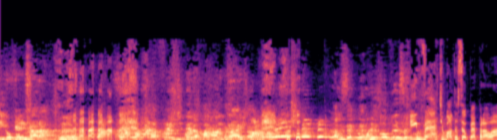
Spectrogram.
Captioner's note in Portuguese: risadas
